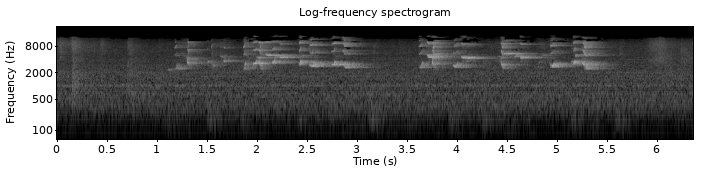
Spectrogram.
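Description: Dry-erase marker squeaking on a whiteboard while figures are written, in two runs of short, high squeaks: one starting about a second in and another about three and a half seconds in.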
